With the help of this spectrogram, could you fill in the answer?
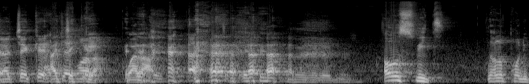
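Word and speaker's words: attiéké: Déjà on va prendre notre atcheke, voilà la marque ivoirienne. Là, tu as bien prononcé, la bonne prononciation. Ah oui, c'est atcheke.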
